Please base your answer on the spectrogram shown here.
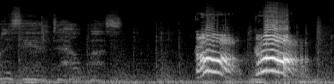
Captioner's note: crow noises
